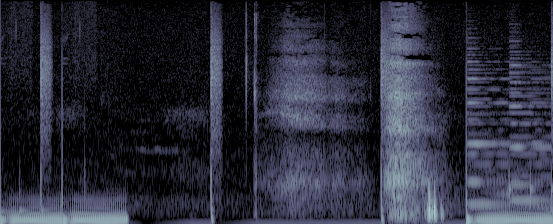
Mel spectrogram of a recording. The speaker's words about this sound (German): Dieses Atmen hört sich wahrscheinlich, wenn man es sich anhört, auch immer voll komisch an, ne?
